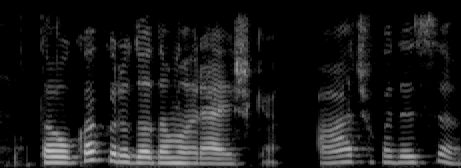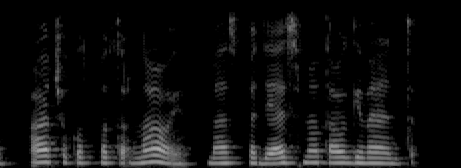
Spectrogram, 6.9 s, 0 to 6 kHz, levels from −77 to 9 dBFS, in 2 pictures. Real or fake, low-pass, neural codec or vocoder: fake; 5.4 kHz; codec, 16 kHz, 16 kbps, FreqCodec, larger model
